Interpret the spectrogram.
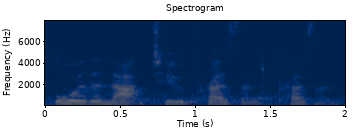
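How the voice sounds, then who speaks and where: A woman's voice: mid-range voice, moderate pace, a bit bright, close to an everyday voice, low-quality recording. A woman playing a dry, wry schoolteacher. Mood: wry, brisk. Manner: dry, sarcastic. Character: wry, long-suffering female schoolteacher. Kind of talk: old-time radio comedy acting.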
